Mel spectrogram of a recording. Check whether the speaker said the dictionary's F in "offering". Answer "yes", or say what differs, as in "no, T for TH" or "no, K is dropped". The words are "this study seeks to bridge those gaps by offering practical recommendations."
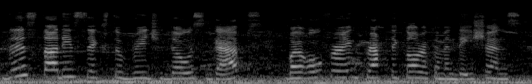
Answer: yes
